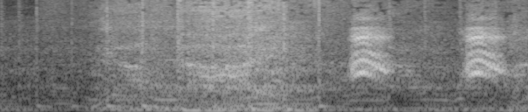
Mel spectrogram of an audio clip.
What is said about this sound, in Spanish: Cuervos que sobrevuelan,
